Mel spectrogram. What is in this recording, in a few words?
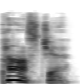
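"pasture", British English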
